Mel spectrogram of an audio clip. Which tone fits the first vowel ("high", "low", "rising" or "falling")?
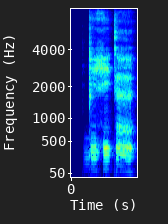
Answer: low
